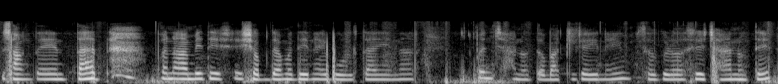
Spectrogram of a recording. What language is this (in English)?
Marathi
